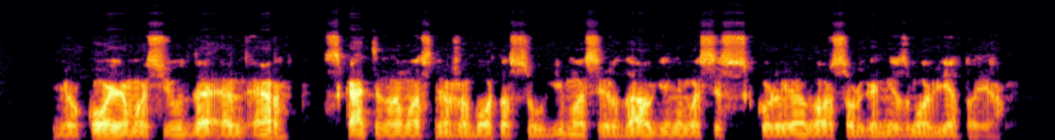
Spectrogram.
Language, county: Lithuanian, Marijampolė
